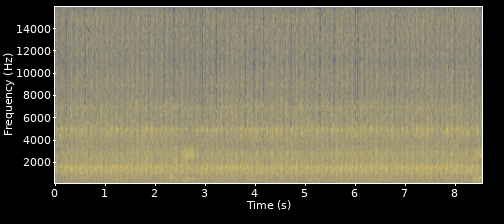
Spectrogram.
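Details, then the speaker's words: 2001 Dodge Ram Cummins diesel, cold, after fan clutch replacement: steady diesel idle under a constant airy fan roar rising with revs, no squeal or rattle; new fan clutch audible when cold. "as i rev it up you can really hear that fan i still think that's kind of backwards you wouldn't shouldn't hear the fan when it's cold"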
